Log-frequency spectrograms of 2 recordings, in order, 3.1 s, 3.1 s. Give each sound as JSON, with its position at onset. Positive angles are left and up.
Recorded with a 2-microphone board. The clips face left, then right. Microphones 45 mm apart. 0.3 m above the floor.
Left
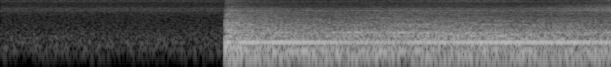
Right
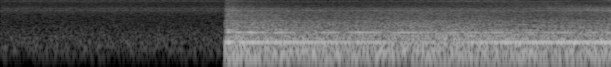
{"t": 1.1, "sound": "running footsteps", "side_deg": 45, "distance_m": 1.9}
